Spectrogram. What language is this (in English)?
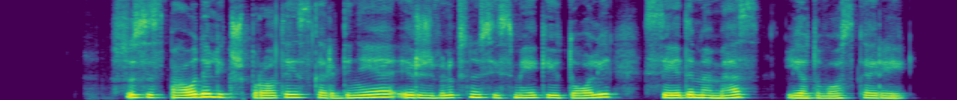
Lithuanian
